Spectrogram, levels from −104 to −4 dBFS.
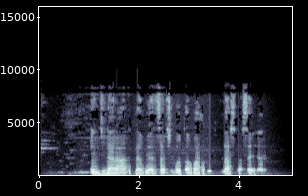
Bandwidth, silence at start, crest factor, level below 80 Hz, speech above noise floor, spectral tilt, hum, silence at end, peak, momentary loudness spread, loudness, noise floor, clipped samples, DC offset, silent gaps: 8.8 kHz; 0.8 s; 14 dB; -54 dBFS; 36 dB; -6.5 dB/octave; none; 0.55 s; 0 dBFS; 8 LU; -14 LUFS; -49 dBFS; under 0.1%; under 0.1%; none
